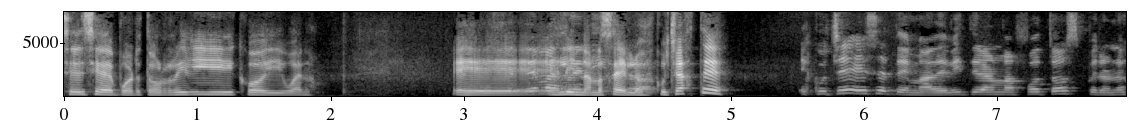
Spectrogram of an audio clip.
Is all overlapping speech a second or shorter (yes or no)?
no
